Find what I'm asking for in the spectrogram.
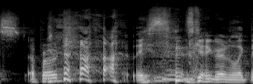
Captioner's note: laughs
